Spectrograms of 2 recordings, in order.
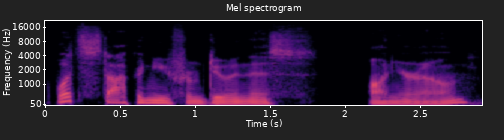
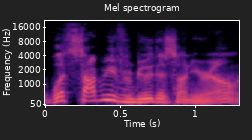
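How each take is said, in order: First: The question sounds soft and friendly. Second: The question sounds harsh and attacking. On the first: The asker is on the listener's side. The speaker calls it right. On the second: The listener is being blamed and judged. The speaker calls it wrong.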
